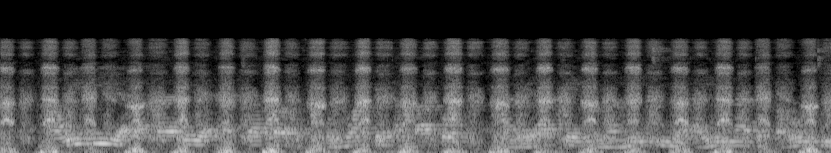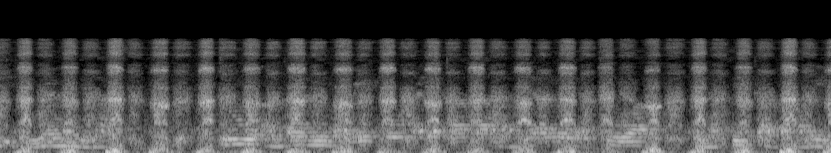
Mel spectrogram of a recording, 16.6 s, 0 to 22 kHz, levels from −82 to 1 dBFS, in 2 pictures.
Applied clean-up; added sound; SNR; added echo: none; Breathing; -3 dB; reverberation time 0.7 s.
